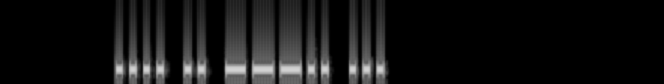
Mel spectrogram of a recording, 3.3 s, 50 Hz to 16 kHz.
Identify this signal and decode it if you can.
Morse code, heard as a keyed tone, about 34 wpm, 700 Hz. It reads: HI8S
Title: DXCC-100 Call Signs - 4 Characters - Repeated 3x - 35wpm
